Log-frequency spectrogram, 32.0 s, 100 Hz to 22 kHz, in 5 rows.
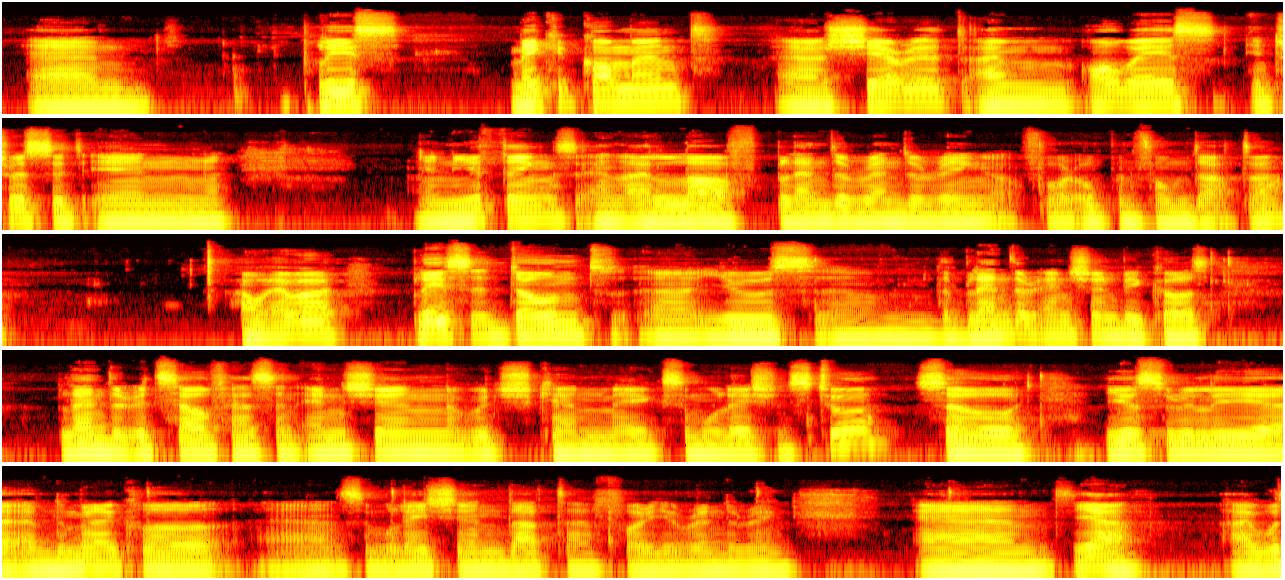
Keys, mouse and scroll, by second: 11.5-17.1 middle drag, 18.9 click, 23.2-24.5 middle drag, 26.3-27.7 middle drag, 28.6 scroll up 1, 29.3-30.5 middle drag.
